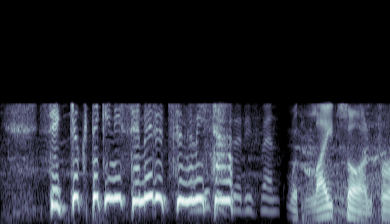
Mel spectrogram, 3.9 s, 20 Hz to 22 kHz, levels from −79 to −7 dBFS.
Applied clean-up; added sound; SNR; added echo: none; none; none; none.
